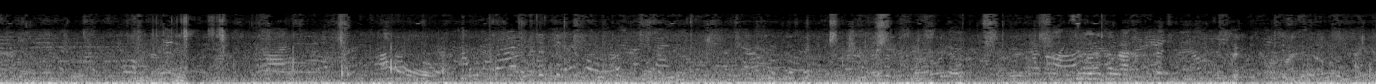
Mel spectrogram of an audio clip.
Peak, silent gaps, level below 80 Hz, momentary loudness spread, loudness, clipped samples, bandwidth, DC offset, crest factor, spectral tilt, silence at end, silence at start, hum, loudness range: -4 dBFS; none; -20 dBFS; 3 LU; -22 LUFS; under 0.1%; 11.5 kHz; under 0.1%; 14 dB; -6 dB/octave; 0 s; 0 s; none; 1 LU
